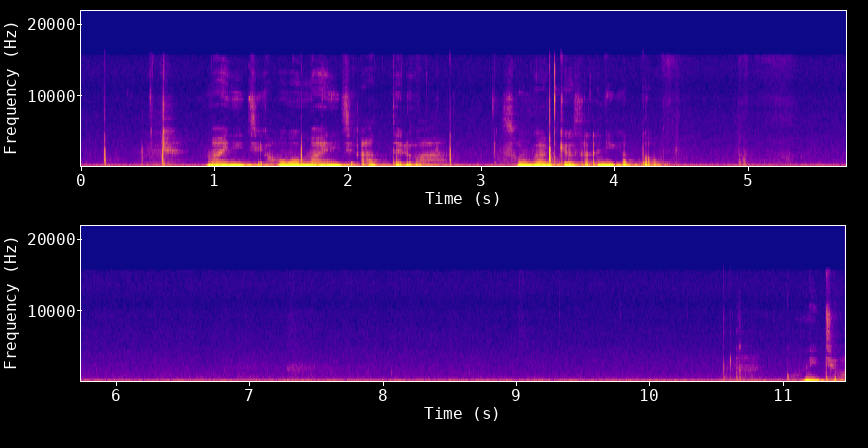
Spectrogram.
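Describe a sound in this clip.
A young woman speaks softly and closely into a phone microphone.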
